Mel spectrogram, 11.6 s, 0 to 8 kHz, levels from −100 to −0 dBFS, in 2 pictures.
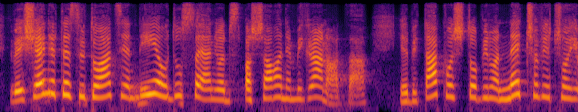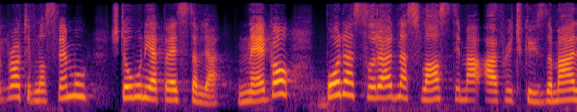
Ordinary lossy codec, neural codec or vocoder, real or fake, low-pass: none; codec, 16 kHz, 0.5 kbps, X-Codec, HuBERT features, trained on LibriSpeech; fake; 7.2 kHz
